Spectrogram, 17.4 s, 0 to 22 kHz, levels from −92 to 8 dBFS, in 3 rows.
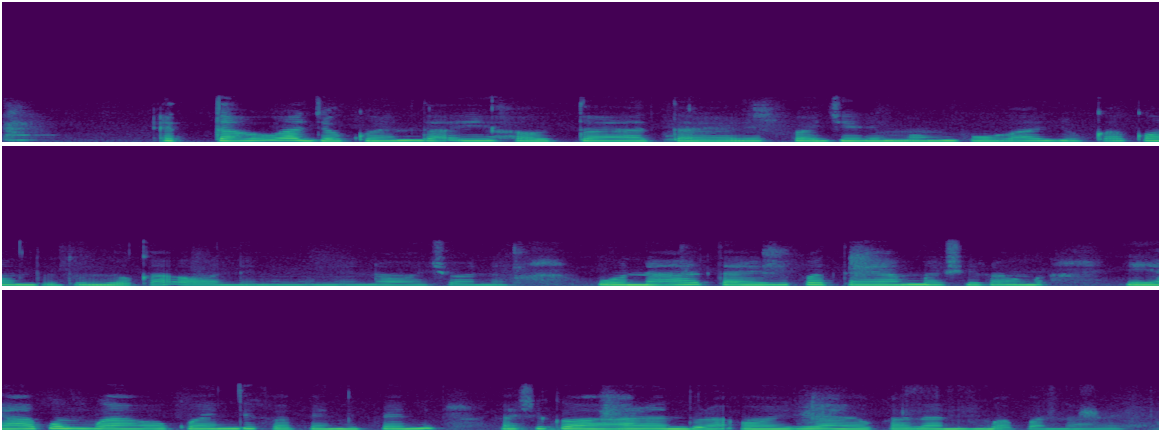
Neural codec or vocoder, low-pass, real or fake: none; 7.2 kHz; real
